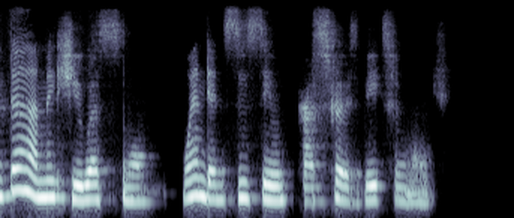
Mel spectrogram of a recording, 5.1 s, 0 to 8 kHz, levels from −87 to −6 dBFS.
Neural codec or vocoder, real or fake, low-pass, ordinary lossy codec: codec, 16 kHz, 0.5 kbps, X-Codec, HuBERT features, trained on balanced general audio; fake; 7.2 kHz; none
